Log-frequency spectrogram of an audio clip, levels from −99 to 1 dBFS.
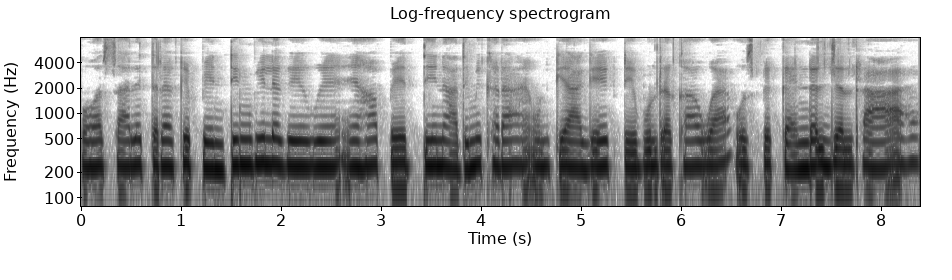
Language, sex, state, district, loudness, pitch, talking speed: Hindi, female, Bihar, Katihar, -12 LUFS, 235 Hz, 200 wpm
